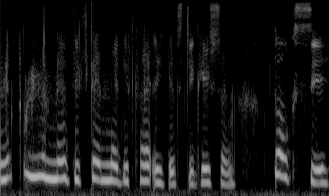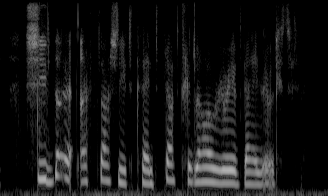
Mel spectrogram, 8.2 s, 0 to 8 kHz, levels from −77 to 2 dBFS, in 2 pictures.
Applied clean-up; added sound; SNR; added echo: neural diffusion model UNIVERSE++.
